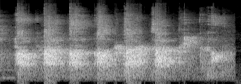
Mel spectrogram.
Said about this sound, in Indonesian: hey, tepuk tangan lagi dong.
